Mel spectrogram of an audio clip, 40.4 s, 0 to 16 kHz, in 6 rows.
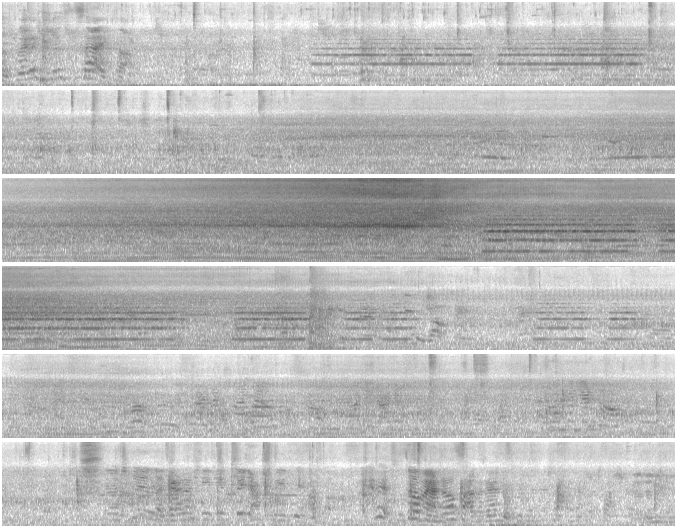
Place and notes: Anren Street, Shanghai - soundwalk
Walking inside the old neighborhoods, Binaural recording, Zoom H6+ Soundman OKM II
Shanghai, China, 25 November 2013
